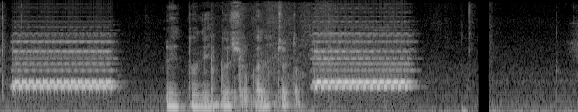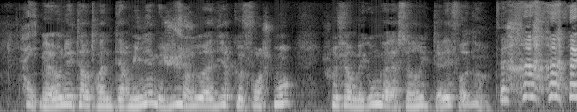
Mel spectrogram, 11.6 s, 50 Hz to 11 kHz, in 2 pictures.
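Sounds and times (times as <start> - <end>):
telephone ringing with a steady electronic tone: 0.0 - 1.3, 3.2 - 4.2
speech: 1.7 - 3.2, 6.0 - 11.5.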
